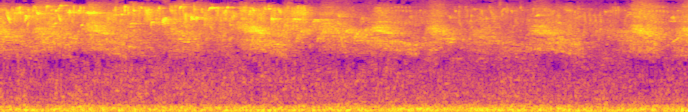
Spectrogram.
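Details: Long-tailed tits, parents busily bringing food to chicks almost ready to leave the nest: a dense, continuous wash of thin, very high chirps and twitters, overlapping without pause, over a low steady background rumble.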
